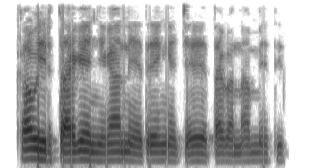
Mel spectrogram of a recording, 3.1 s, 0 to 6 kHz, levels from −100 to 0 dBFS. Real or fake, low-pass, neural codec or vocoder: real; 5.4 kHz; none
